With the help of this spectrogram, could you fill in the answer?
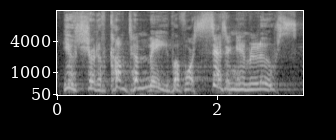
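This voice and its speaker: High-voiced, stern young empress. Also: female voice, animated, measured pace, gravelly, heavy background noise, exaggerated voice. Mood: stern, accusing. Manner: commanding, confrontational. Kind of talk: video game character dialogue. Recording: loud music under the voice.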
